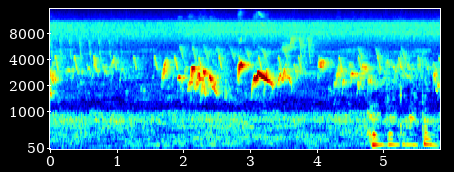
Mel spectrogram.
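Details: Red-whiskered bulbul serving as a trapping decoy, 7 April 2019: a cluster of lively slurred notes in the middle, faint chatter around it, and low knocking sounds near the end.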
